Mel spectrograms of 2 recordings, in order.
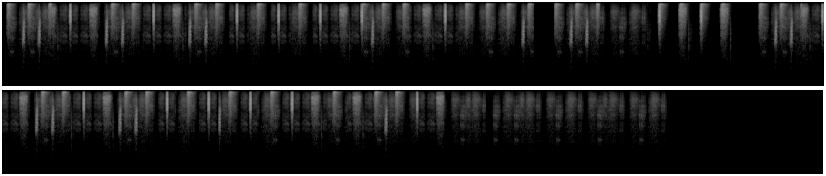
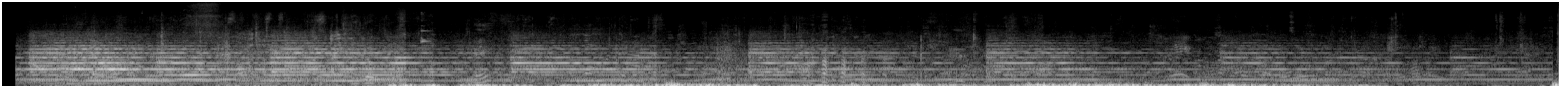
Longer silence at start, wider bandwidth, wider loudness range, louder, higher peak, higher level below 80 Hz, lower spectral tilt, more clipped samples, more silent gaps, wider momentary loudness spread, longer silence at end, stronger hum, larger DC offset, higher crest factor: about the same, 0.05 s vs 0.15 s; first, over 20 kHz vs 12 kHz; second, 6 LU vs 9 LU; second, -24 LUFS vs -21 LUFS; about the same, -2 dBFS vs -4 dBFS; second, under -90 dBFS vs -22 dBFS; second, 6.5 dB/octave vs -6.5 dB/octave; neither; first, 5.33-5.52 s, 7.31-7.56 s vs none; about the same, 13 LU vs 15 LU; first, 1.55 s vs 0 s; neither; neither; first, 28 dB vs 16 dB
